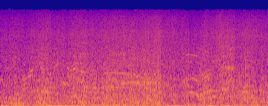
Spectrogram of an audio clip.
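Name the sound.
ocean surf waves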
